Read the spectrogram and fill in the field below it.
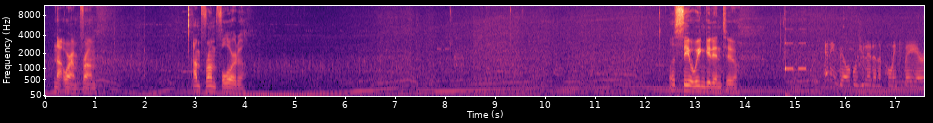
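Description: A car engine hums and revs up and down as a car drives.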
